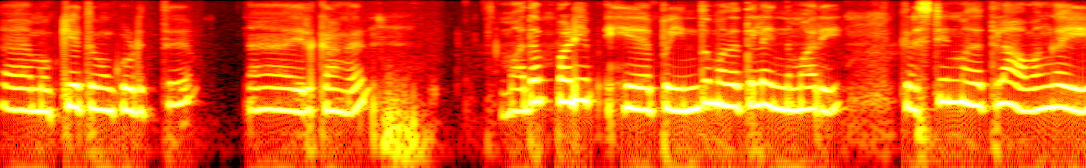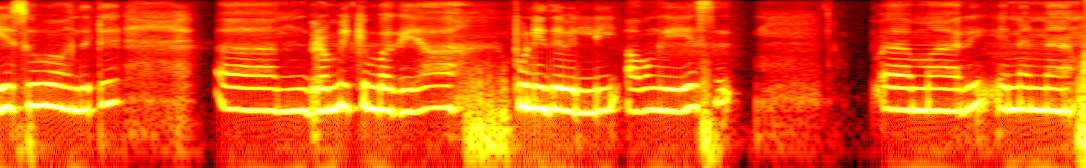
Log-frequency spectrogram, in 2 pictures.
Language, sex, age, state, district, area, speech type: Tamil, female, 18-30, Tamil Nadu, Karur, rural, spontaneous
